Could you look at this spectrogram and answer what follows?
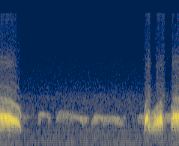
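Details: Spotted dove coo in the 'gáy gọi hai hậu' style used to stir up decoy doves; one low hollow note opens, quiet murmurs follow, then a short rising pair of coos and a longer drawn note close.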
